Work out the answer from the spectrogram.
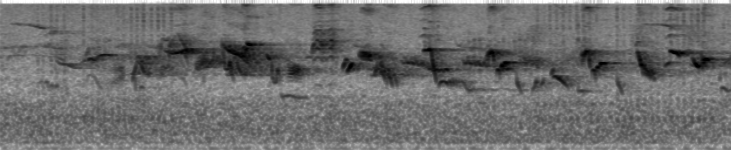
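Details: Garden warbler (Sylvia borin), hidden in bird cherry or alder, sings a sustained, rich, rapid warbling babble of mellow notes between mid and high pitch, with faint background hiss.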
